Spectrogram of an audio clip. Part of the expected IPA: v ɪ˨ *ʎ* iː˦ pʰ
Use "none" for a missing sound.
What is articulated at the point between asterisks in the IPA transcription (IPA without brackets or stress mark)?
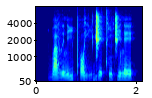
l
